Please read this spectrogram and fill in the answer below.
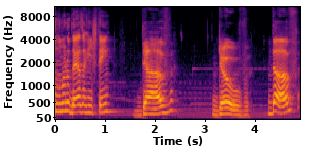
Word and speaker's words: Dove: A pronúncia original do nome dessa marca em inglês é Dove.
